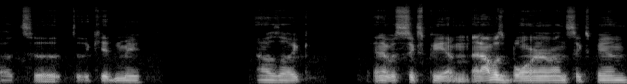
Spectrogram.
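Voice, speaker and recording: In a dry, close recording with no echo, a man with a fairly low voice speaks in a flat monotone, leaving long, frequent pauses. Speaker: podcast co-host. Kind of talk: casual chat. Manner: fast; many filler words.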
